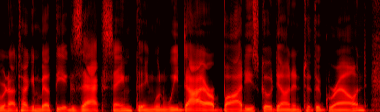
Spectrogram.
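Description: A man at a very fast pace, dry sound with no echo, quiet background. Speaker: radio show host answering caller. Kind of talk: interview answer. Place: studio. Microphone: studio mic.

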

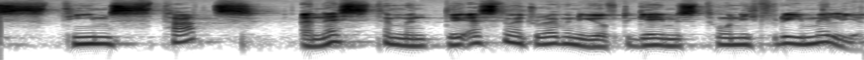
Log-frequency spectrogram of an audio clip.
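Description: Showing ordinary pitch variation, a man speaks with a high pitch. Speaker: audience member asking a question; audience member. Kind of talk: Q&A question. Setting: stage with audience. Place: hall. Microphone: handheld.

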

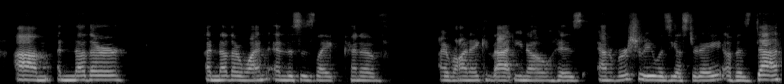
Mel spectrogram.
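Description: A woman's monotone, flat delivery at a moderate pace over a quiet background. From US West Coast, San Francisco Bay Area; US West Coast. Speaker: casting director; guest. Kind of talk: interview; interview answer. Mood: fond, reflective. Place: home room. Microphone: video call.

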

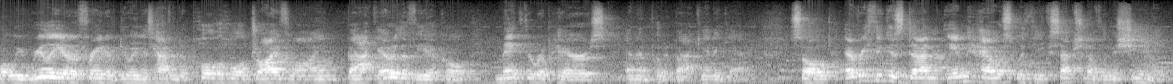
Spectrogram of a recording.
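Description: A man speaks fairly quickly, with audible room echo and light noise in the background. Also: fairly even intonation. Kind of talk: explanatory talk to camera. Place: garage. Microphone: camera far.

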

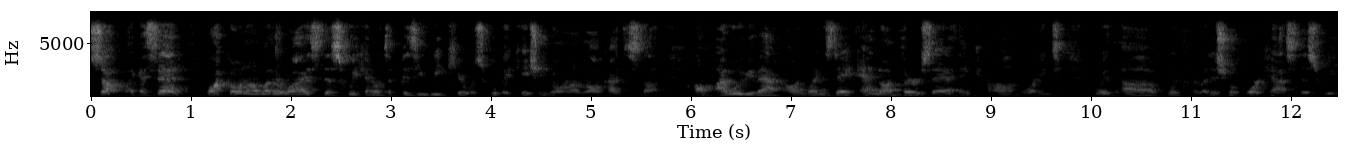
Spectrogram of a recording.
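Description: This man talks at a fairly quick pace, and room echo is audible around his words. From southern Vermont. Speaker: weather forecaster. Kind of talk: weather forecast. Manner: hesitant, many fillers.

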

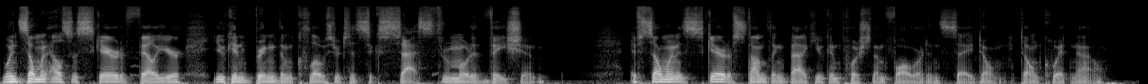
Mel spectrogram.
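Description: A dark, mellow voice with vocal fry and lively intonation at a moderate pace, in a very clean recording with a silent background. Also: man, very deep, low pitch for a man. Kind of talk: podcast monologue. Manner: casual, reflective.

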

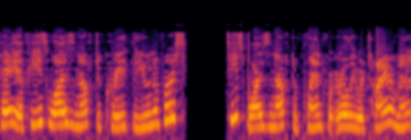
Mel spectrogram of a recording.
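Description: A put-on character voice, squeaky and at an extremely high pitch, moves at a fairly quick pace. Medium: cartoon. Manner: smug, grandiose, teasing.

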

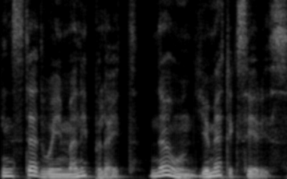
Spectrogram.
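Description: At a moderate pace, a man speaks with lively intonation, a dark, mellow tone and a somewhat breathy quality in a very clean recording with a silent background. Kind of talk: math lecture narration.

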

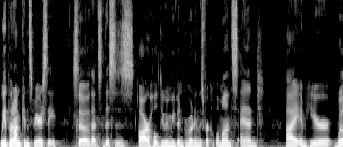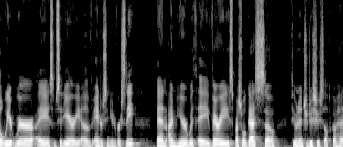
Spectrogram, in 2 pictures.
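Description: With an American accent, a woman talks at a fairly quick pace in a normal speaking voice with ordinary pitch variation. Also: medium pitch for a woman. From western Pennsylvania. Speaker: student social media intern. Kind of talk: interview. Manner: giggly.

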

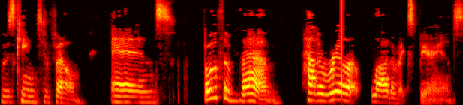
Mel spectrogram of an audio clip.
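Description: Against a quiet background, a woman speaks with a New Jersey accent. Her pitch is medium and her pace very slow. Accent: American, New Jersey. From US Northeast (New Jersey). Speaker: filmmaker. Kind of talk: interview. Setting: video call. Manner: animated. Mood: relaxed, explanatory. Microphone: video call.

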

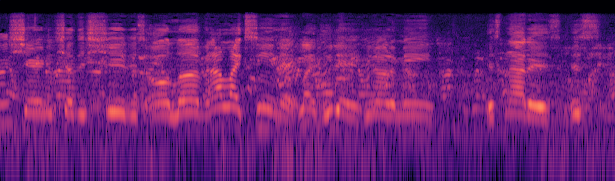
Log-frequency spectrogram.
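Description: Clear music plays in the background while a man speaks at a fairly quick pace with ordinary pitch variation, the sound dry with no echo. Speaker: guest. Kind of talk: interview answer. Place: street.

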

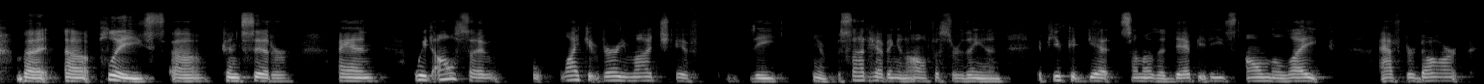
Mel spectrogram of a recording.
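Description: A woman with a North Carolina accent speaks at a very deep, low pitch with ordinary pitch variation. Her pace is fairly slow against a quiet background. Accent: Southern US (North Carolina). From North Carolina (Salisbury, Rowan County). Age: 70s. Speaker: public commenter at county meeting. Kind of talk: public comment at a government meeting. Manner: hesitant, with many fillers.

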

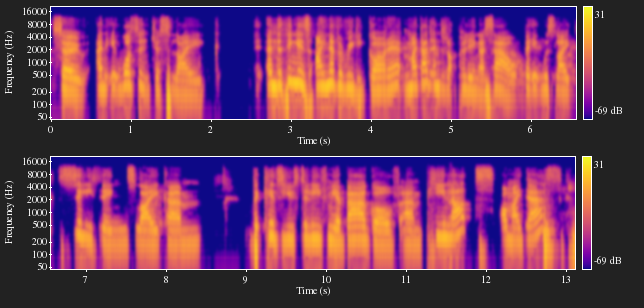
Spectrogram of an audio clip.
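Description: A woman with a southern English accent speaks at a moderate pace, fairly high in pitch with ordinary variation. The sound is dry with no echo, and the background is quiet. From southern England, Portsmouth; southern England. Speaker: comedian, panelist. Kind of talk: online panel discussion. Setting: video call. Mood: reflective, conversational. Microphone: video call.

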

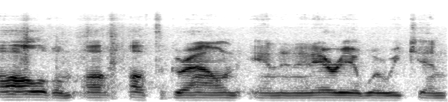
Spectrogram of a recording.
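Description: Over light background noise, a man talks with a fairly low pitch. His pace is moderate. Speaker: channel host. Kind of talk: casual vlog chat. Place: forest. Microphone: camera far.

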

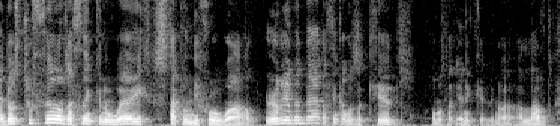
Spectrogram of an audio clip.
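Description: A man with an Israeli accent and a dark, mellow tone, at a fairly quick pace, with very wide pitch swings and big swings in loudness, against a quiet background. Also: fairly high pitch for a man. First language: Hebrew. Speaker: film director. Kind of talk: interview.

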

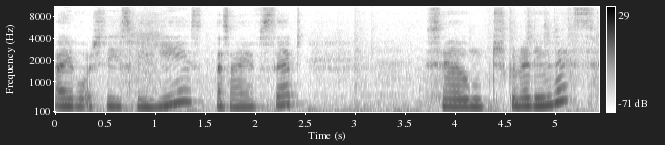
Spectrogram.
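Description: A woman with a British accent speaks at a fairly slow pace, leaving long, frequent pauses. Her fairly high voice has a dark, mellow tone and ordinary pitch variation. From England. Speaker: vlogger. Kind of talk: casual vlog chat. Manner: animated, laughs often.

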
